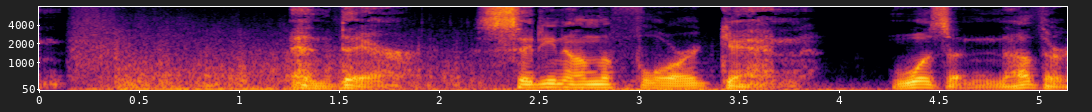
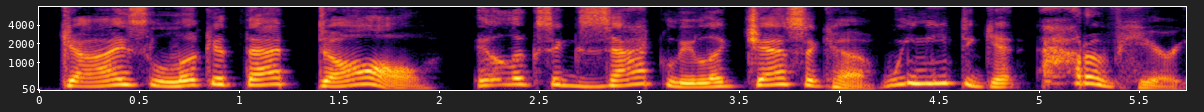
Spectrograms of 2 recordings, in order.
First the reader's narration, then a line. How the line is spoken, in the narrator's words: Ethan shouted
